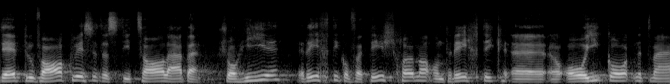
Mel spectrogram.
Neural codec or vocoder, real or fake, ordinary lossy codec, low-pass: autoencoder, 48 kHz, 32 numbers a frame, DAC-VAE, trained on Japanese speech; fake; Opus, 16 kbps; 14.4 kHz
